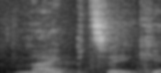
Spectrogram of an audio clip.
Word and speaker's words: Leipzig: Leipzig.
